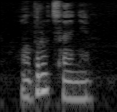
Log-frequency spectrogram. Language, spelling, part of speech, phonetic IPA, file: Polish, obrócenie, noun, [ˌɔbruˈt͡sɛ̃ɲɛ], LL-Q809 (pol)-obrócenie.wav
